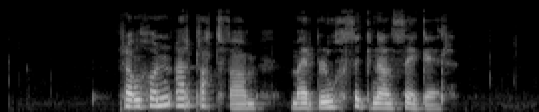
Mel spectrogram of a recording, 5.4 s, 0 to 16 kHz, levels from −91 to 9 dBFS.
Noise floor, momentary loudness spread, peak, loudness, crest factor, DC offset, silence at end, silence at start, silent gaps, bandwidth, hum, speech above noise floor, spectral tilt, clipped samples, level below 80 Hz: -77 dBFS; 11 LU; -6 dBFS; -24 LUFS; 20 dB; under 0.1%; 0.95 s; 1.2 s; none; 9.4 kHz; none; 54 dB; -7.5 dB/octave; under 0.1%; -76 dBFS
